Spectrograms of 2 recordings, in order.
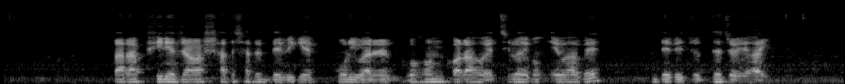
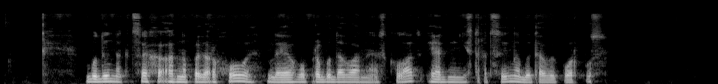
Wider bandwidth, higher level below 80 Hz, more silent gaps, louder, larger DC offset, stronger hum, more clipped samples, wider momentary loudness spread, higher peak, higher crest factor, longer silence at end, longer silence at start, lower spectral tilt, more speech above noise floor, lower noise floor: about the same, 11.5 kHz vs 11.5 kHz; second, -60 dBFS vs -52 dBFS; neither; second, -27 LUFS vs -21 LUFS; neither; neither; neither; second, 7 LU vs 15 LU; second, -8 dBFS vs -2 dBFS; about the same, 22 dB vs 20 dB; second, 0.4 s vs 1.2 s; about the same, 0.4 s vs 0.4 s; second, -5.5 dB/octave vs -8 dB/octave; second, 32 dB vs 49 dB; second, -60 dBFS vs -69 dBFS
